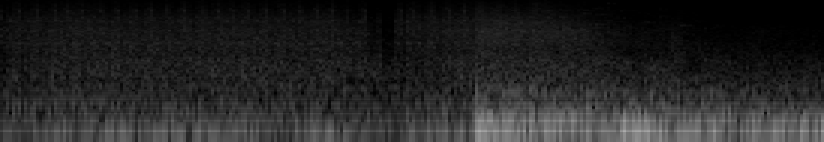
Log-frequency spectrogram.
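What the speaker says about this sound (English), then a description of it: "that wasn't as impressive an explosion as the other lads" Nuclear warhead detonating in a video game: a steady rumbling barrage gives way to a sudden louder, bass-heavy blast at about two and a half seconds that keeps roaring to the end, with no talking.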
